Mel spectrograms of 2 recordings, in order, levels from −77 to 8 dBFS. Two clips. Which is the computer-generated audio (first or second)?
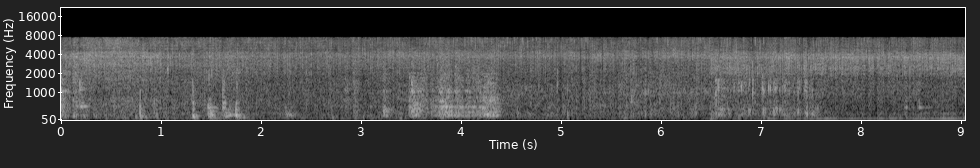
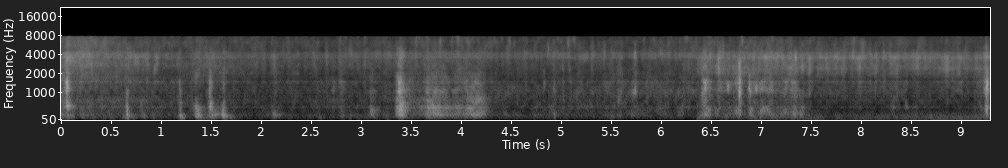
second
